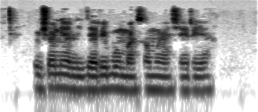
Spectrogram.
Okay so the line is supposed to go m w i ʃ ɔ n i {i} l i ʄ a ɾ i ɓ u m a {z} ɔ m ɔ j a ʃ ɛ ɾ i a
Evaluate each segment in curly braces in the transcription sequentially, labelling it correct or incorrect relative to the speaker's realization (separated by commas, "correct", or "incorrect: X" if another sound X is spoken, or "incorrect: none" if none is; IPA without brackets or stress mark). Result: incorrect: a, incorrect: s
